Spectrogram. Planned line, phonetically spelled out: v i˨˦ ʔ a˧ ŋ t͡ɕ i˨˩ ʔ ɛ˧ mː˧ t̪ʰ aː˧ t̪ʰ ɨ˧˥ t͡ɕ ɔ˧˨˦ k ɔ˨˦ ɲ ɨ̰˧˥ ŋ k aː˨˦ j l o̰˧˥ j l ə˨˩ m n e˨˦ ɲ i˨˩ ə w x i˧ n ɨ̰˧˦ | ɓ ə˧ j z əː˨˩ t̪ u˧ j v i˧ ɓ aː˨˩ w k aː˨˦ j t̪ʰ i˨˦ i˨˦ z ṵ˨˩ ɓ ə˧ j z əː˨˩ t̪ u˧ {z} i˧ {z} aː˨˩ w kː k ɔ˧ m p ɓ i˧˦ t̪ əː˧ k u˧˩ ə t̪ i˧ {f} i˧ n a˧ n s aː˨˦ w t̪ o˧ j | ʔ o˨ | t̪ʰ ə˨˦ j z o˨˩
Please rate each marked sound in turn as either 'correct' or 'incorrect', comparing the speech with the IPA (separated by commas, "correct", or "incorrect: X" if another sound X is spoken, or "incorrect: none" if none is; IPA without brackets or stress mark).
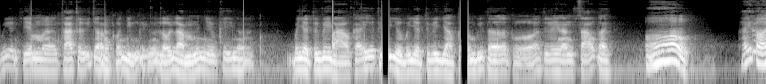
incorrect: v, correct, incorrect: v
